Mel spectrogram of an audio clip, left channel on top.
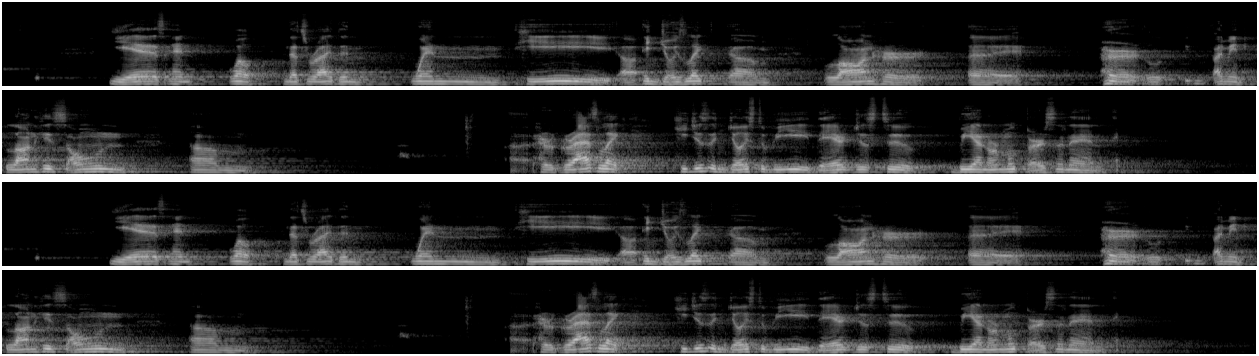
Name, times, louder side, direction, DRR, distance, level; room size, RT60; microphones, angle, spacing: voice 1, 1.1-1.9 2.3-2.5 2.8-3.7 4.1-7.7 8.2-9.3 9.7-10.2 11.0-13.8 14.4-15.1 16.5-16.6 17.6-19.0 19.3-21.7 22.0-23.7, left 1 dB, 15° left, 12 dB, 0.5 m, -26 dB
17.5 x 7.5 x 8.9 m, 2.8 s
head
